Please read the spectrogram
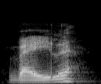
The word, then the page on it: aika: /ˈɑi.kɑ/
